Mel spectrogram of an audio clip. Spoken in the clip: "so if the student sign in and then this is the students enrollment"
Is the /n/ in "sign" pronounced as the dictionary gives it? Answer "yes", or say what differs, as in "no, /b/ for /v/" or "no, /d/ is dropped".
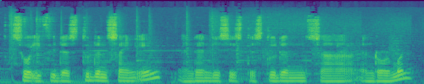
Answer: yes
